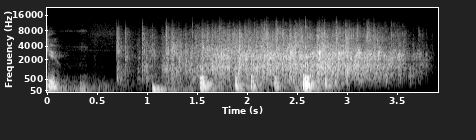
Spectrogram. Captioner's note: audience applauding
